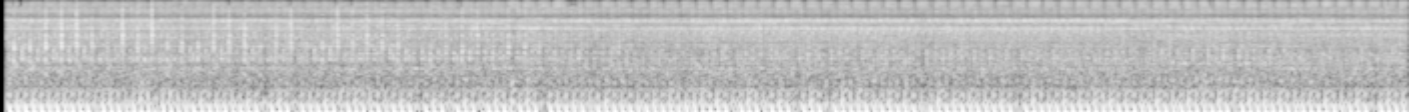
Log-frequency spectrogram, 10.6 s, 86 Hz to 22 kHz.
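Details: 1972 Yamaha XS2 650 twin, about 10,000 miles, cam chain tightened and valves set to spec: steady, low, uneven knock at idle about three a second, only when upright on the center stand, none on the sidestand.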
